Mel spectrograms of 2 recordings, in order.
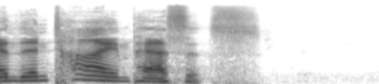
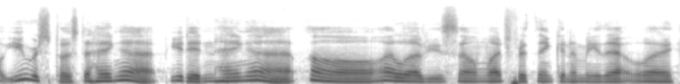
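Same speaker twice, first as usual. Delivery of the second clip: soft, sweet lovey-dovey phone talk; giggly late night call; 6 dB quieter than usual. Retold or imitated. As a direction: coo like a smitten young couple. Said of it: "lovers on phone late night".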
